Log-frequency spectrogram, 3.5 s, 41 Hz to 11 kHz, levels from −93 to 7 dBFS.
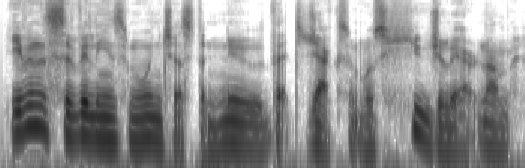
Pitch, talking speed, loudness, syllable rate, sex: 105 Hz, 190 wpm, -19 LUFS, 6.6 syllables/s, male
